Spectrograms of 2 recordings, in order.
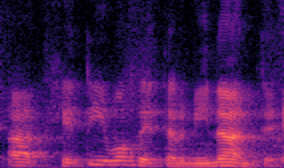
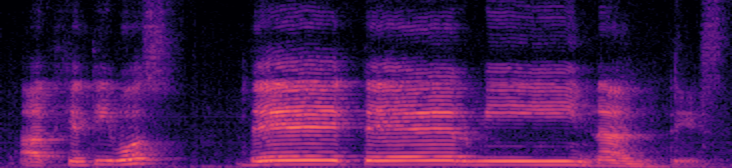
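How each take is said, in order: First: Said in the usual way. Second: Very slow, stretched out; teacher stretching the key term; drawn-out term. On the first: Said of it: "¿Ya ves?". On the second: Shown as a demonstration. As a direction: spell out the term slowly, syllable by syllable. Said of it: "¿Ya ves? Adjetivos determinantes".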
